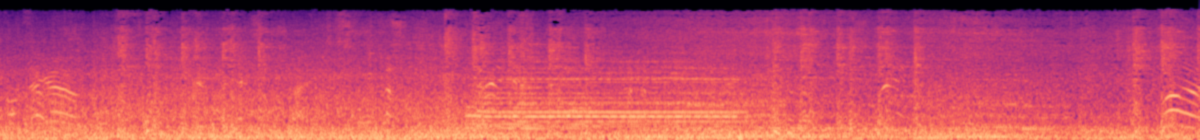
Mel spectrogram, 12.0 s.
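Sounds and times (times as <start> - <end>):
train wheels rumbling on rail: 0.0 - 12.0
multi-note train horn: 4.6 - 7.8.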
